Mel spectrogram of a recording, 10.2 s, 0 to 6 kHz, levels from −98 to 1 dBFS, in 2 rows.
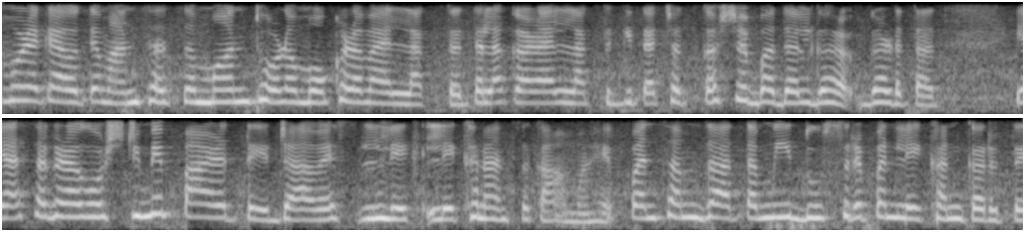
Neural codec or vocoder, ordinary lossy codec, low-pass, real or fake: none; none; 5.4 kHz; real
